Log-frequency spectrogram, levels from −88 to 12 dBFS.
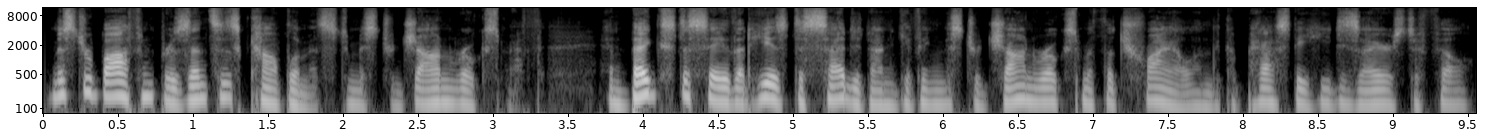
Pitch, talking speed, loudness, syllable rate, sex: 125 Hz, 195 wpm, -22 LUFS, 5.1 syllables/s, male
